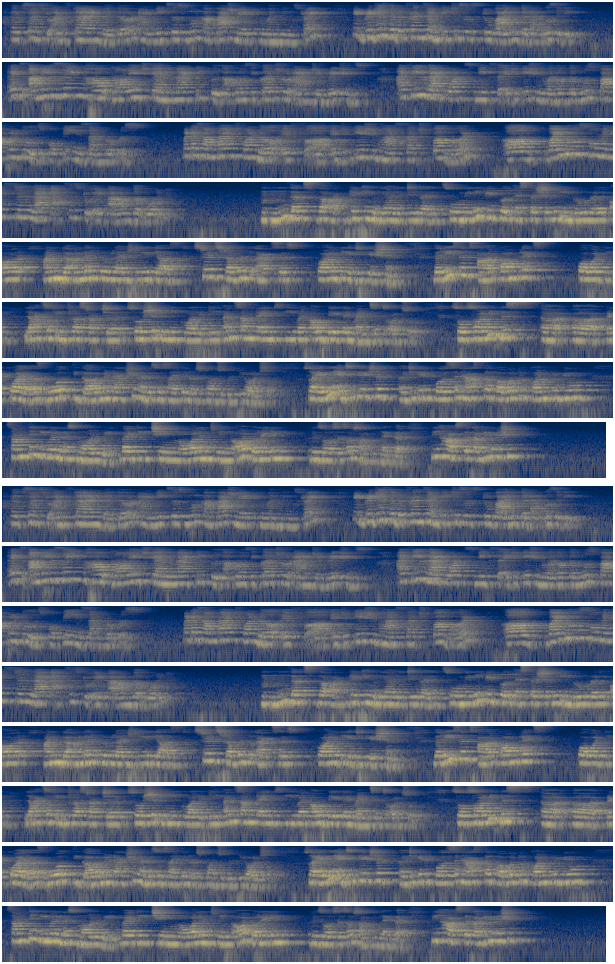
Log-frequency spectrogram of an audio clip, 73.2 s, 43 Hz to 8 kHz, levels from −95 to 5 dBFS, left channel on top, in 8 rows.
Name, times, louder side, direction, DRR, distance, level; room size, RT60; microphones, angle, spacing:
voice 1, 0.1-4.7 5.3-8.5 9.2-20.4 21.0-24.5 24.8-25.3 25.8-29.9, equal, 20° left, -9 dB, 1.0 m, -36 dB
voice 2, 31.4-37.0 37.3-39.2 39.5-41.0 41.4-42.6 43.1-44.6 45.3-45.8 46.1-52.0 52.6-53.6 53.9-58.8 59.6-63.7 64.3-68.4 68.7-70.1 70.6-71.8, left 1 dB, 45° left, -9 dB, 0.7 m, -29 dB
3.0 x 2.1 x 2.3 m, 0.94 s
head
